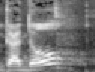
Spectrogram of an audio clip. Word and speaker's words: gadol: And it's pronounced in Hebrew, gadol. Looks like that, gadol.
